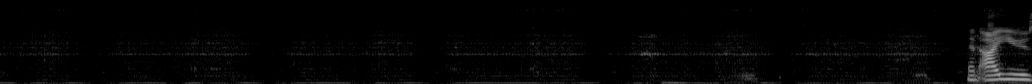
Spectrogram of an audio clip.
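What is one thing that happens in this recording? A sewing machine hums and stitches in short runs with brief pauses.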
